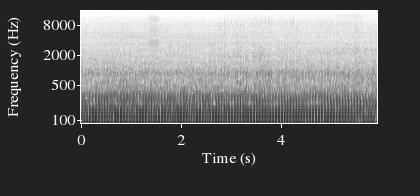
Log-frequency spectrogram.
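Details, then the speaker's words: 2002 Harley-Davidson Dyna Wide Glide, started with choke and the choke then pushed in: even, deep loping putter of about four beats a second with no clatter or stumble. Idling fine. "This bike, you pull the choke out, you fire it up, you put the choke in, it's idling fine."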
